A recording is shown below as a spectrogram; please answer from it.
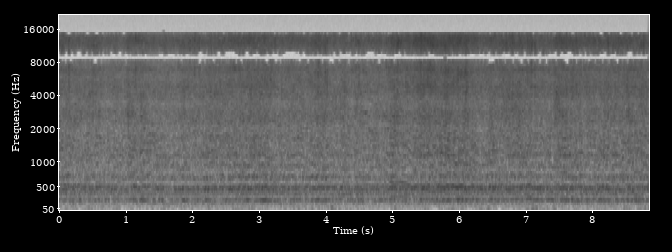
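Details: Bees busy pollinating make a thick, level hum, low tonal bands holding steady from start to finish with slight swells in loudness.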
